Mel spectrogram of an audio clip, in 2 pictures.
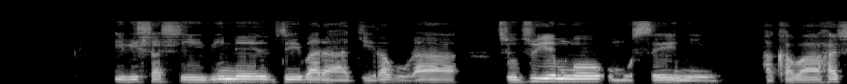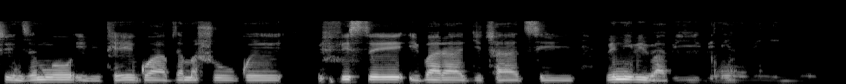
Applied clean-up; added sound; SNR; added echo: none; none; none; none.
